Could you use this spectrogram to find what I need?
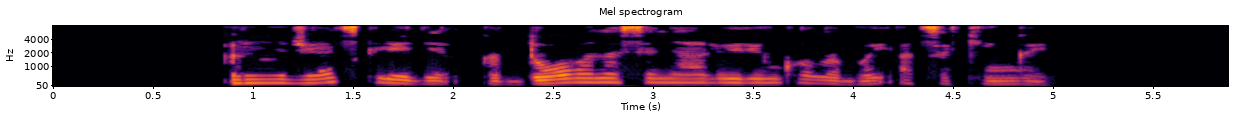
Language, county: Lithuanian, Vilnius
